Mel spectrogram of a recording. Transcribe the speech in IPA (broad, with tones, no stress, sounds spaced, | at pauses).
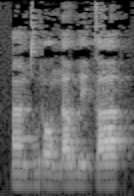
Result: ã˦ d u˦ ɾ ɔ˧ n a˦ w e˧ ɡ a˦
